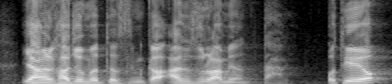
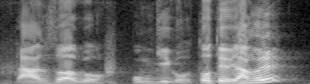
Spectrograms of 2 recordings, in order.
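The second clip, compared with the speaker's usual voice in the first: normal talking voice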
